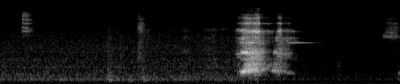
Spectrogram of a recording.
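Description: Casafina ceramic plates being handled and set down, with a couple of faint clicks and then one loud double clatter about two and a half seconds in, followed by a brief ring.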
